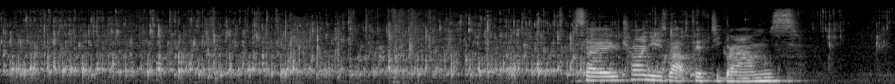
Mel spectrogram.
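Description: Water runs from a tap and splashes into a basin.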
